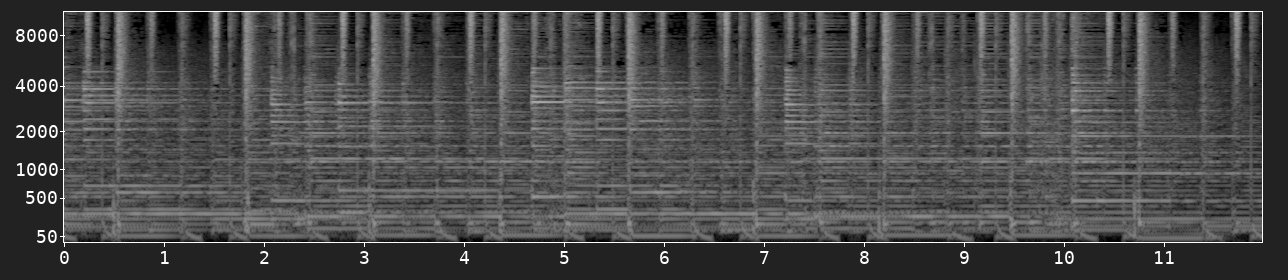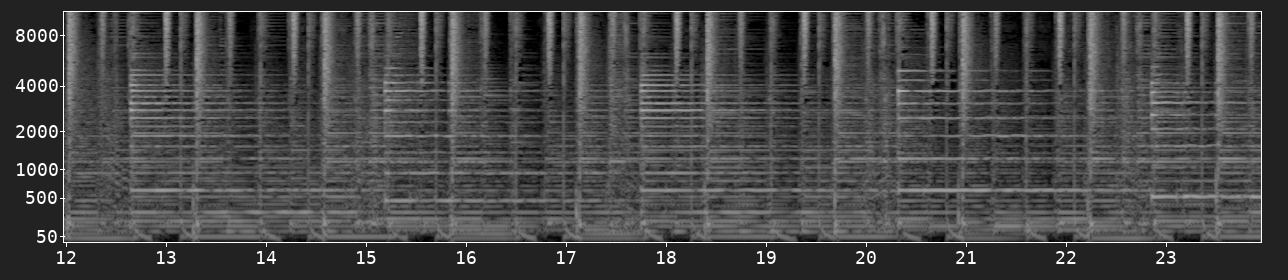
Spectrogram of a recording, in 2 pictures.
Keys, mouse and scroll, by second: 0.7 click, 1.2 scroll down 1, 3.5 [, 4.5 click, 5.3-6.2 typing, 5.4 scroll down 1, 6.2 scroll up 1, 7.2 click, 7.9 scroll down 1, 8.7 click, 9.5 scroll down 1, 12.6 scroll down 1, 12.6 scroll up 1, 15.1 click, 16.2 scroll down 1, 16.6 typing.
